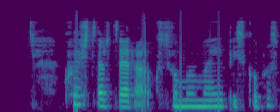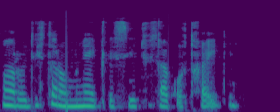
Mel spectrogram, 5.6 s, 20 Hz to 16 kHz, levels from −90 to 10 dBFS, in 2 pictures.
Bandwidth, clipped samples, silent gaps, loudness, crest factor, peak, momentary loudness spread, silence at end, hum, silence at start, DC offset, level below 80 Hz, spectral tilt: 9.8 kHz; under 0.1%; none; -35 LUFS; 20 dB; -14 dBFS; 17 LU; 0.4 s; none; 0.3 s; under 0.1%; -68 dBFS; -4.5 dB/octave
